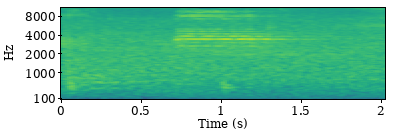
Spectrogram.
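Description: Street traffic noise from motor scooters and other vehicles passing, a steady hum with no single loud event. Near the middle comes a brief high-pitched tone lasting under a second.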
